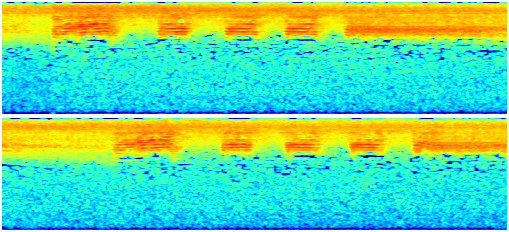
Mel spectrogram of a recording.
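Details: Cicadas on a summer night: a steady, high shrill drone overlaid by runs of louder rhythmic pulses, about four or five quick surges in each run, with two such runs separated by a few seconds of even hum.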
